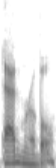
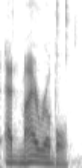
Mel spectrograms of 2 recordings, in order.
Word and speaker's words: admirable: The word is pronounced admirable. – What did I say? – You said admirable. – Admirable. I'm Canadian, so. – Jesse. – Yeah, that's Canadian pronunciation.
